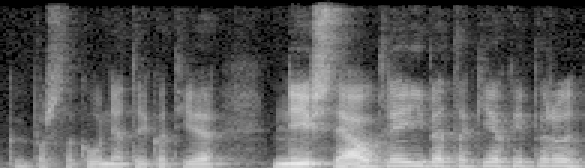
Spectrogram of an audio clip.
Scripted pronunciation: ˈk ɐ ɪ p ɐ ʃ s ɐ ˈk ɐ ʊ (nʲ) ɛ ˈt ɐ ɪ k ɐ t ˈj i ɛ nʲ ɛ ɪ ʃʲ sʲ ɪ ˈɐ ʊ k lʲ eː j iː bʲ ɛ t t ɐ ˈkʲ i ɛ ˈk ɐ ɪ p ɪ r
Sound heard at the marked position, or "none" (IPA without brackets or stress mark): nʲ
